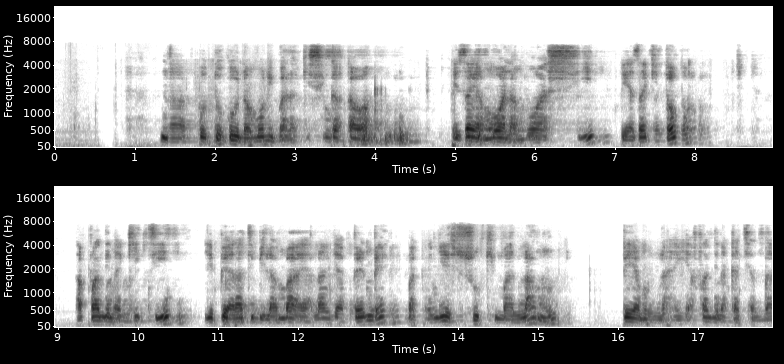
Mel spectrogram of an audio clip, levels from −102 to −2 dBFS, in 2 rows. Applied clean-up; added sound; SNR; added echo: neural mask model DeepFilterNet 3.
